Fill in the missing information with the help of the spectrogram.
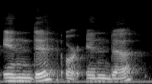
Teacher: this letter i is either going to say an e or a schwa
